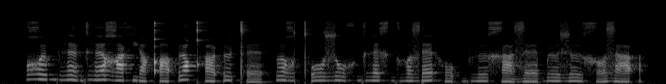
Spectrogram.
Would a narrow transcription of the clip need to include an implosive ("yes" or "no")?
yes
